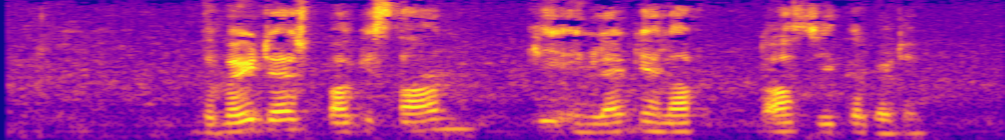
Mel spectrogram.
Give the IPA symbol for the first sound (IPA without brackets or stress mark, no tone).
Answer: d̪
